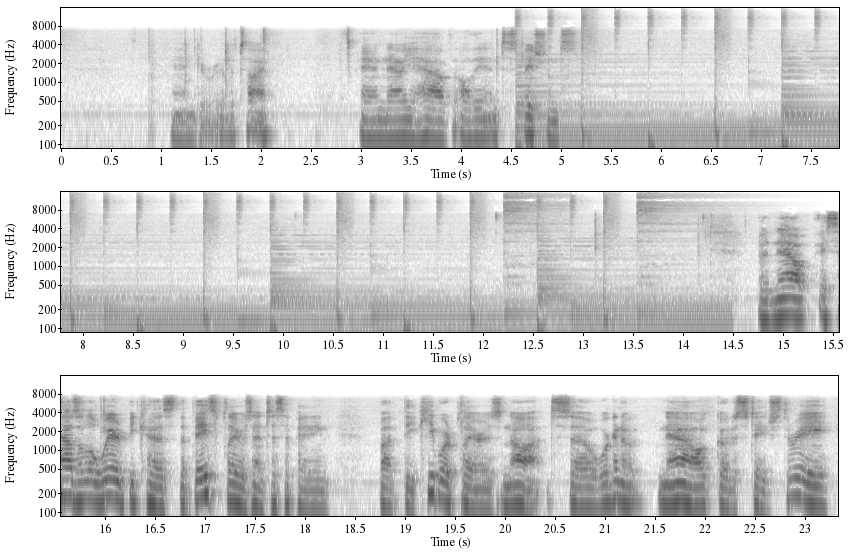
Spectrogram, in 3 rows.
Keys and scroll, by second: 2.7 t.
